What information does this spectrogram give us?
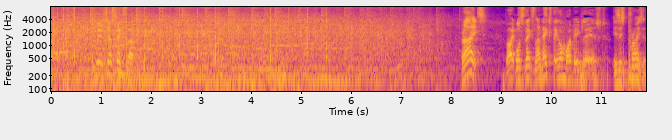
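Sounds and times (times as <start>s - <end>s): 
crowd applause: 0.0s - 8.6s
speech: 0.9s - 1.9s, 8.2s - 11.9s.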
